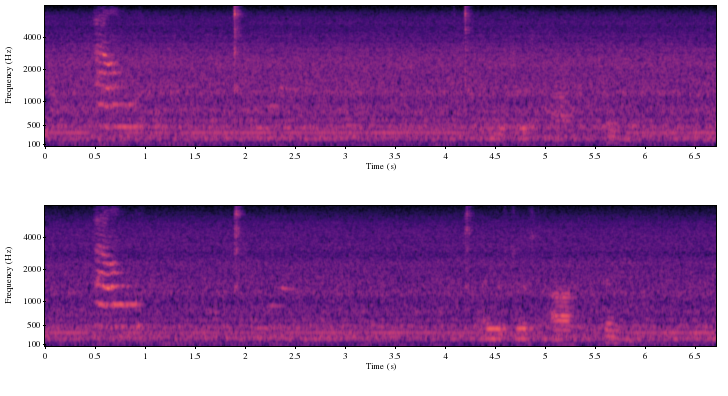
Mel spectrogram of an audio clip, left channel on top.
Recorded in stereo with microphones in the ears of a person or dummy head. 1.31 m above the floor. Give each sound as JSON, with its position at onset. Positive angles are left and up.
{"t": 0.5, "sound": "a cat meowing", "side_deg": 5, "distance_m": 2.0}
{"t": 1.9, "sound": "a crack", "side_deg": 50, "distance_m": 1.2}
{"t": 4.3, "sound": "a man speaking", "side_deg": -30, "distance_m": 1.0}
